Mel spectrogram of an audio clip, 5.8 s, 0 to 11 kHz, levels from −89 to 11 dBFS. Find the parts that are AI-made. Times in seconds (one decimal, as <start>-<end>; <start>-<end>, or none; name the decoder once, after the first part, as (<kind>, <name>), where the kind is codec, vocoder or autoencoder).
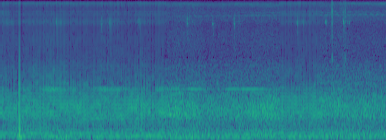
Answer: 0.0-2.5 (vocoder, BigVGAN v2); 4.2-4.8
